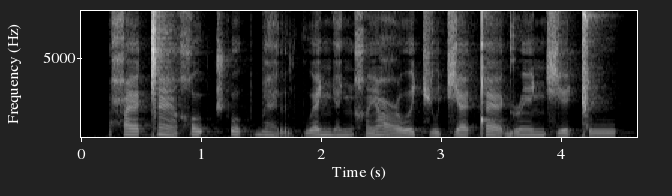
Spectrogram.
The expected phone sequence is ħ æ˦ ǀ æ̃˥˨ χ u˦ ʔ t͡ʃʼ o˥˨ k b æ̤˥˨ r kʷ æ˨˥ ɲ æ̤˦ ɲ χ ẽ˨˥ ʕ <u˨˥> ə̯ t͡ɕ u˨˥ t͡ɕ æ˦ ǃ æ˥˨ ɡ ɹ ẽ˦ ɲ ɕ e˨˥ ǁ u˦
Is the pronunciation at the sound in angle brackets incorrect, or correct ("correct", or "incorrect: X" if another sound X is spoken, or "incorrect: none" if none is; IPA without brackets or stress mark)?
incorrect: o˨˥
